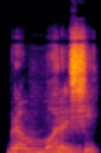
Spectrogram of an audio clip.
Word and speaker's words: ब्रह्मर्षि: यानी कि उच्चारण में जो है अर आता है, जैसे ब्रह्मर ऋषि तो अर ब्रह्म धन ऋषि आ और री के योग से उच्चारण में जब इस शब्द का सामूहिक उच्चारण अपन करते हैं तो कुछ इस प्रकार अर का साउंड जो हमें सुनाई देता है।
